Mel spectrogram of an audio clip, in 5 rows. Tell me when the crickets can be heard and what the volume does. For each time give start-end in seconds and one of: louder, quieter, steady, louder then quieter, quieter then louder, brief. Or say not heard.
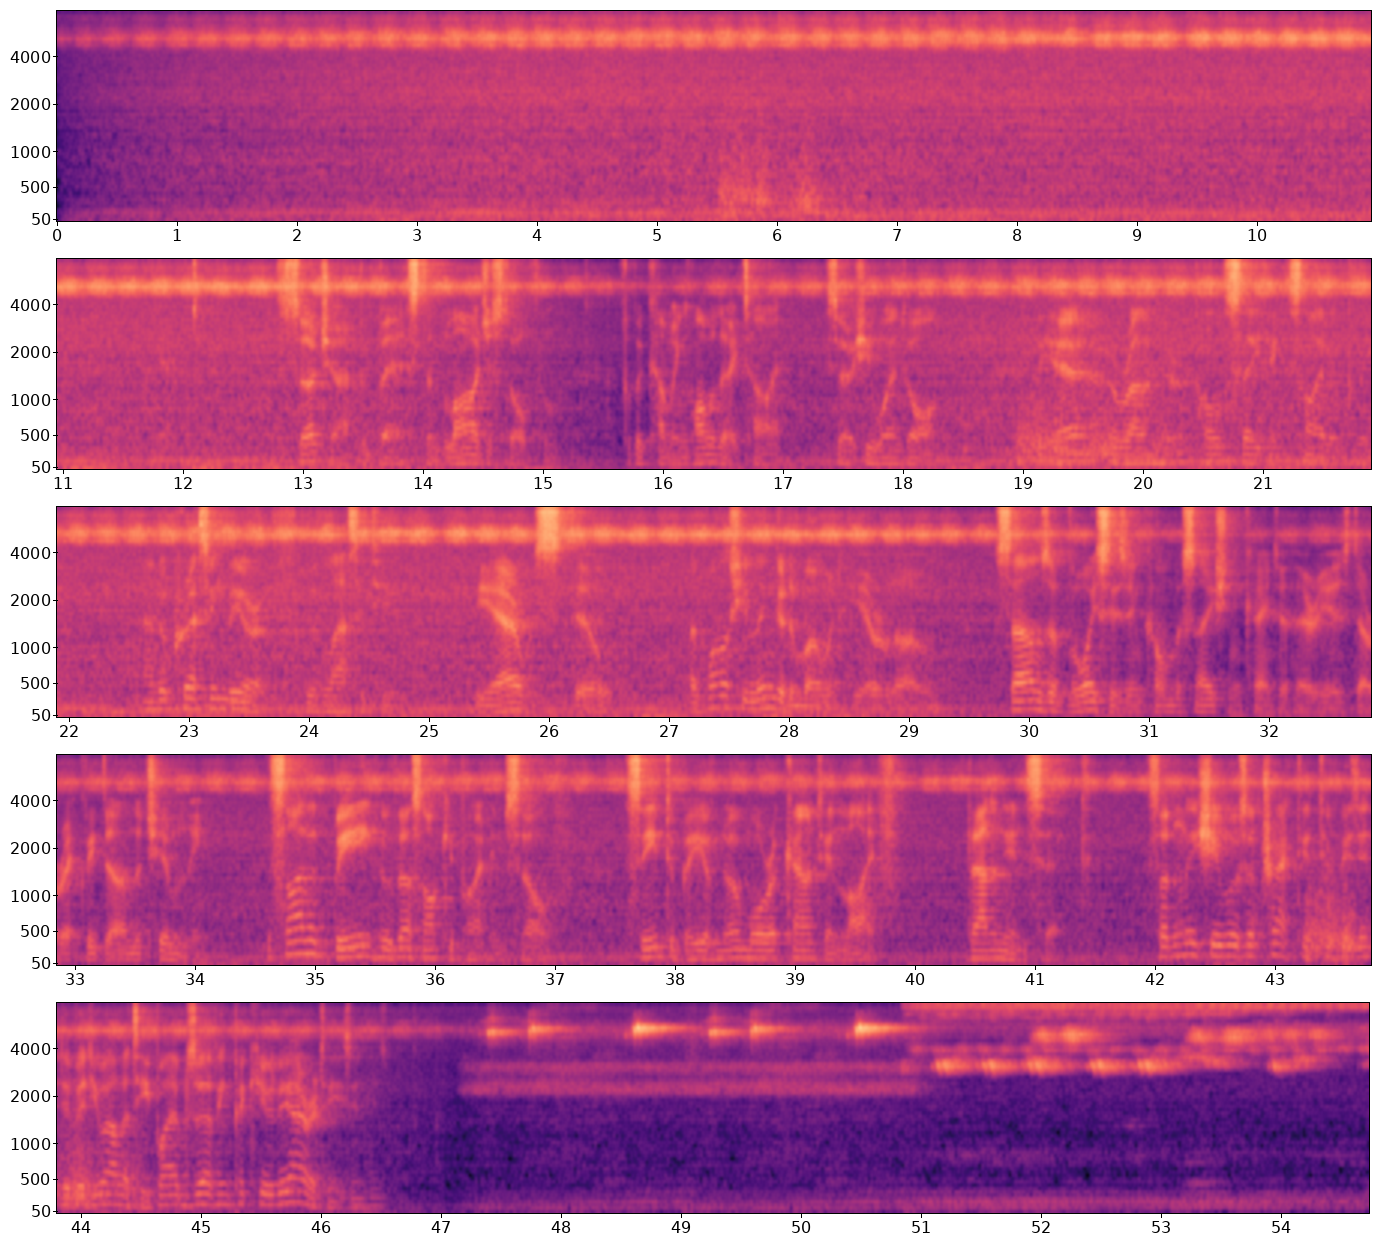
0.1-54.6 quieter.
